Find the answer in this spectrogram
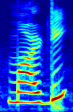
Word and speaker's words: mardi: So the first day, which is Monday, is pronounced as lundi. Lundi. Repeat. Lundi. Lundi, lundi. Then Tuesday is called mardi.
